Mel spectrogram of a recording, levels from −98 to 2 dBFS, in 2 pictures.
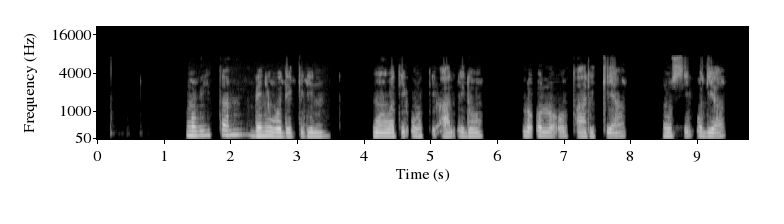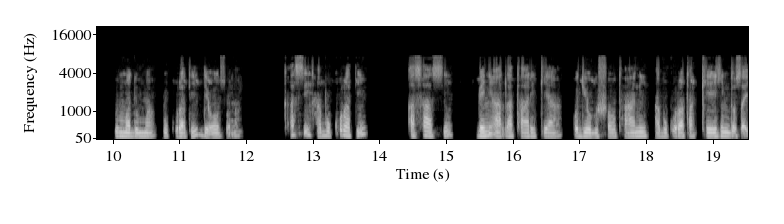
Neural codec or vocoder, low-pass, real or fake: none; 7.2 kHz; real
